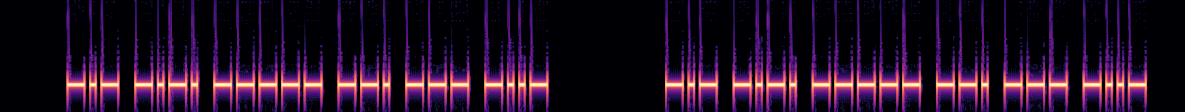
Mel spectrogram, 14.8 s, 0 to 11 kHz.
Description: Morse code, heard as a keyed tone, about 17 wpm, 700 Hz. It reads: KC0GOX KC0GOX
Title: USA Call Signs - 6 Characters - Repeated 3x - 17wpm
